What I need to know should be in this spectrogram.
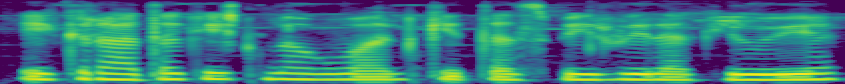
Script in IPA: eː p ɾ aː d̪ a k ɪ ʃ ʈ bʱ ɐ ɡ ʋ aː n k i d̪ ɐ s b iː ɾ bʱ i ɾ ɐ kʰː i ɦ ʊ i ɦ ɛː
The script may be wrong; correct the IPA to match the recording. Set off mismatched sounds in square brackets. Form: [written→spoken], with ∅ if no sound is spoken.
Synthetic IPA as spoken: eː [p→k] ɾ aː d̪ a k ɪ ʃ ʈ bʱ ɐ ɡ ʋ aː n k i [d̪→t̪] ɐ s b iː ɾ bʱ i ɾ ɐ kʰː i ɦ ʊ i ɦ ɛː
